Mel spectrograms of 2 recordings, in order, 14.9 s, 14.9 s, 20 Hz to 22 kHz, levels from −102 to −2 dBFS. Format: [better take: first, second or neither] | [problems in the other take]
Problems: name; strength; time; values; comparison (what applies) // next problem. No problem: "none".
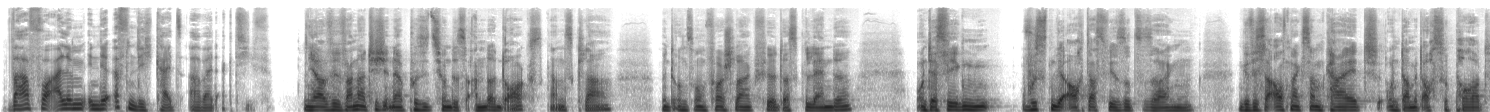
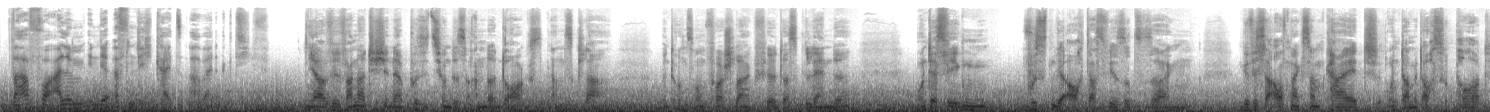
first | wind noise on the microphone; heavy; 6 dB below the speech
